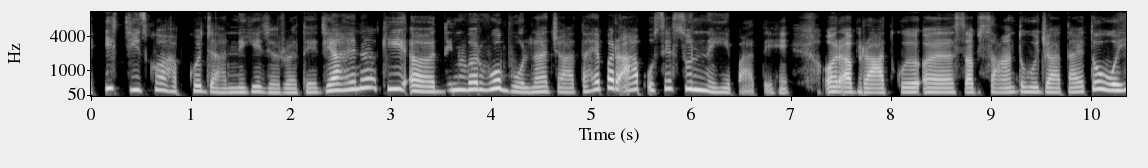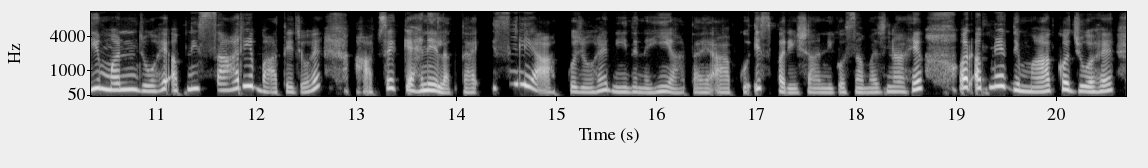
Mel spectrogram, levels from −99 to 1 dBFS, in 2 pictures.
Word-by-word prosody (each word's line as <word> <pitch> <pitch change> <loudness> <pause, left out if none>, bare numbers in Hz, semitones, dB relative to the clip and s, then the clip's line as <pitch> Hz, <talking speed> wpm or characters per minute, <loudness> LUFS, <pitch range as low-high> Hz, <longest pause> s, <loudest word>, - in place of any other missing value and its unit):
इस 320 +1 +4
चीज़ 255 -3 -1
को 265 - -2
आपको 215 -2 -2
जानने 165 -1 -3
की 190 +3 -2
ज़रूरत 160 -2 -6
है, 170 - -2
क्या 235 +3 +5
है 260 +3 +2
ना 335 +3 +2
कि 295 0 +3
अ, 220 - +2 0.2
दिन 250 +8 +1
भर 275 +1 +4
वो 310 +2 +7
बोलना 180 0 -1
चाहता 175 +1 -6
है 270 +7 +2
पर 330 -2 +6
आप 275 +2 +2
उसे 300 +5 -1
सुन 290 -1 +2
नहीं 170 -6 -1
पाते - - -9
हैं। 145 - -6 0.4
और 195 +1 +4
अब 180 -2 +4
रात 160 -1 +2
को - - 0
अ, 170 -1 +1
सब 170 -1 +2
शांत 165 +3 -4
हो 185 -1 -1
जाता 170 0 -1
है 185 +2 0
तो 290 +1 +4
वही 245 +5 +6
मन 270 -1 +4
जो 210 -1 -2
है 295 - +4
अपनी 295 +2 0
सारी 300 +12 +2
बातें 175 +2 -5
जो 170 - -6
है 320 - +1 0.5
आपसे 325 0 -1
कहने 230 +2 +4
लगता 160 -2 -3
है। 165 - -6 0.2
इसीलिए 450 +3 0
आपको 185 +3 -4
जो 170 -1 -6
है 220 +8 -2
नींद 180 -2 -5
नहीं 175 +5 -3
आता 160 +1 -11
है। 160 0 -7 0.2
आपको 160 +3 -9
इस 320 0 -1
परेशानी 160 -2 -4
को - - -4
समझना 165 +3 -5
है 290 - +6 0.4
और 355 0 +8
अपने 380 +4 +4
दिमाग 200 -3 +1
को 275 - +5
जो 200 - +3
है 225 +3 +1
190 Hz, 205 wpm, -23 LUFS, 170-270 Hz, 0.5 s, और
